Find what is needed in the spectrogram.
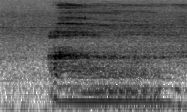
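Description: A man's long, flat-pitched "uhhh" of hesitation, starting just over half a second in and held for about a second and a half, over faint room tone.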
